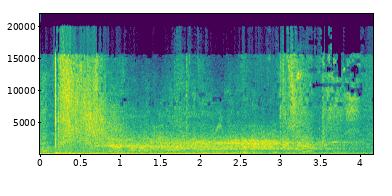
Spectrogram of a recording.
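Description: Fire and blast spells in the Hogwarts Legacy video game go off in a loud, continuous, rumbling barrage of explosions that fills the whole moment and eases slightly toward the end.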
